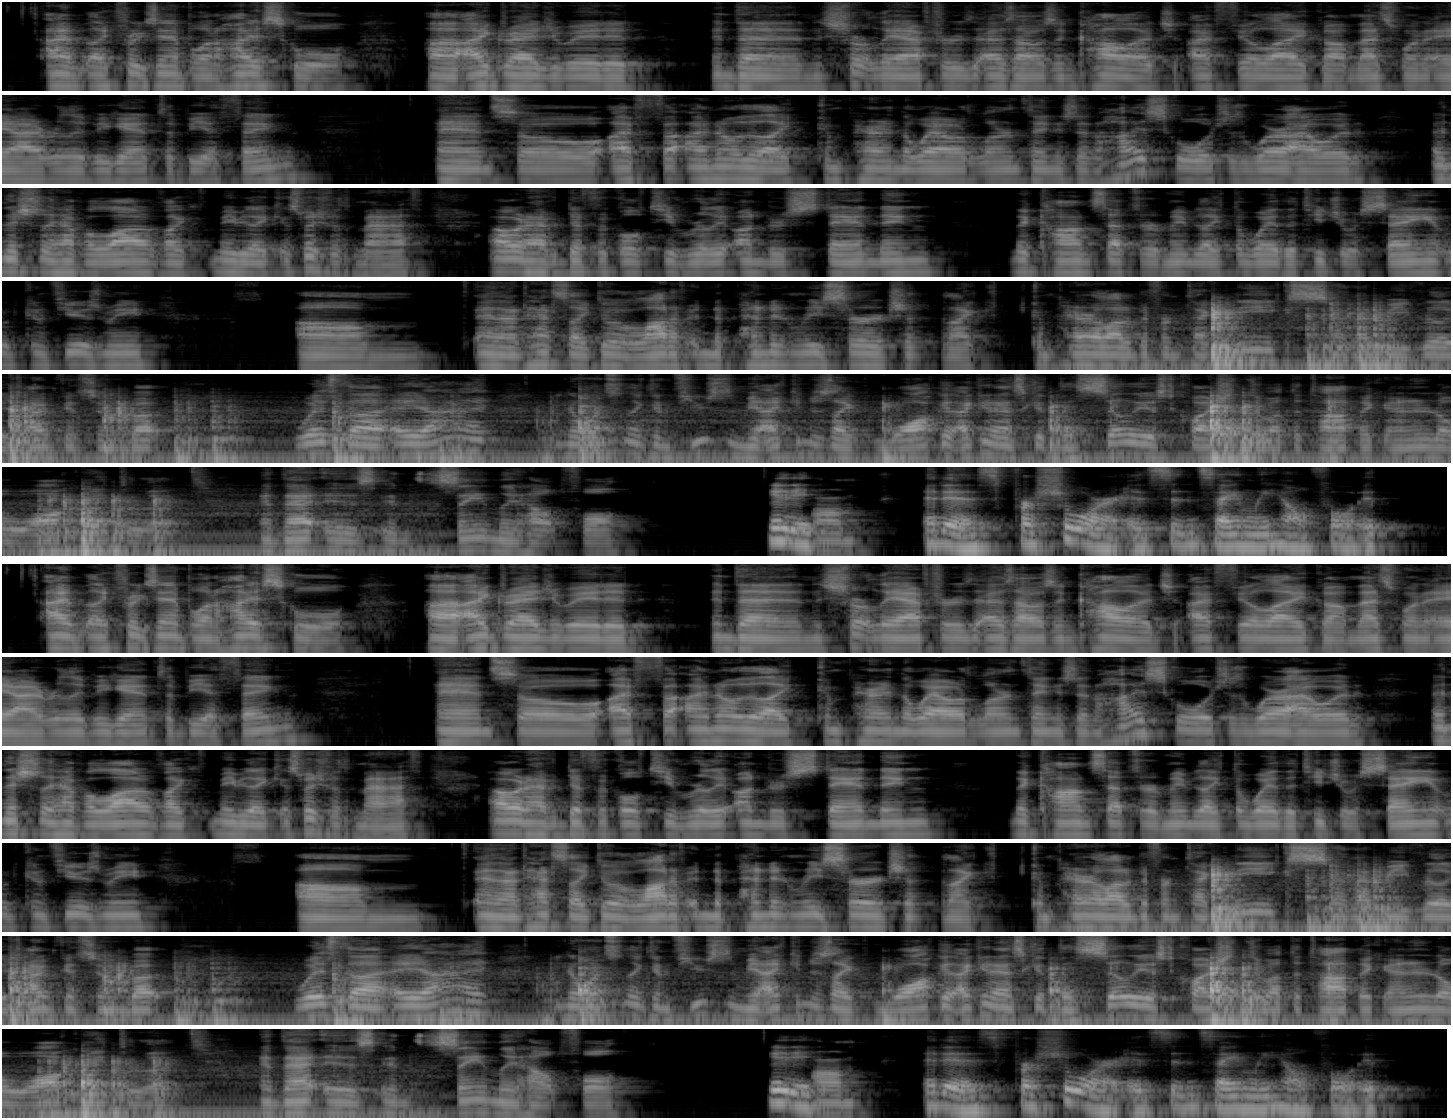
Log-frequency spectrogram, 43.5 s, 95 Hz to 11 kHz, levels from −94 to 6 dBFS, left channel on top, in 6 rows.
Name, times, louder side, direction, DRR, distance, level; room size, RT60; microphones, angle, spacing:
voice 1, 0.2-3.2 3.5-8.7 9.4-14.0 14.4-19.1 19.5-22.4 22.9-23.8 24.1-26.6 26.9-30.1 30.4-39.3 40.3-40.4, right 3 dB, 25° right, 0.6 m, -39 dB
sound 1, 27.0-38.4, equal, 10° right, 3.8 m, -39 dB
voice 2, 40.8-43.1, left 1 dB, 30° left, 0.8 m, -36 dB
7.0 x 6.7 x 7.8 m
head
